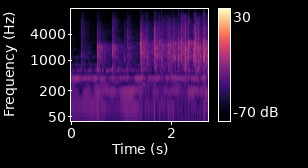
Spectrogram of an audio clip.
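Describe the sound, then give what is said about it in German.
A few people clap during a church sermon. Quiet, scattered claps come first, with a handful of separate hits, then thicken into a denser patter of clapping toward the end, over a faint steady hum. “ein paar klatschen schon”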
